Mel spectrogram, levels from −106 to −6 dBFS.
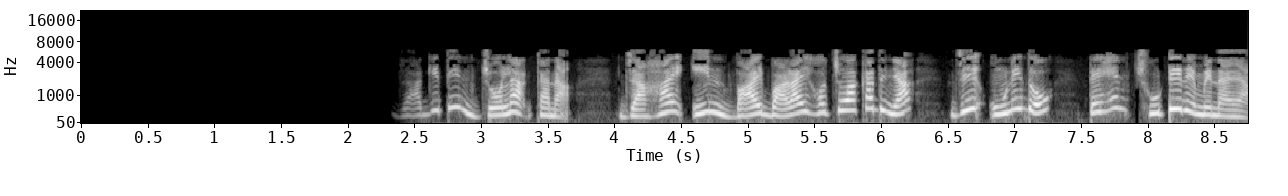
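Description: Right from the start and all the way through, the speech has that dull, gurgling, granular quality you get from MP2 compression, likely a low-rate encode around 32 kbps. There's nothing above about 6.1 kHz because the top sub-bands have been switched off entirely. The bands that survive are coarsely quantised and flicker in and out, which gives the swirly grit. The gentle fade-in finishing around 3.31 s carries the same damage.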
